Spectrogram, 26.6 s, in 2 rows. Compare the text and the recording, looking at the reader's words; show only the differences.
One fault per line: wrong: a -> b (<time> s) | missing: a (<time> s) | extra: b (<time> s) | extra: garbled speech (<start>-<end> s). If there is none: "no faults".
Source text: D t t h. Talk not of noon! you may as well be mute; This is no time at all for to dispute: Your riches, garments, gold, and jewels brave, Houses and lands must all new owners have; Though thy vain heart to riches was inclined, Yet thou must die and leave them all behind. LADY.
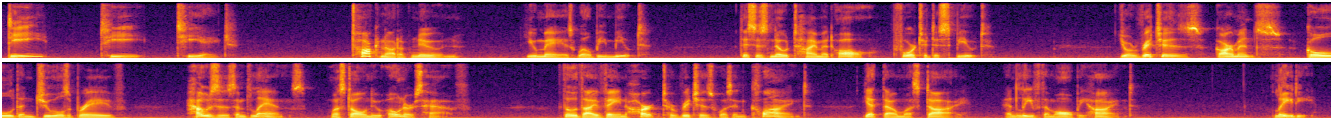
no faults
